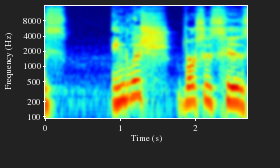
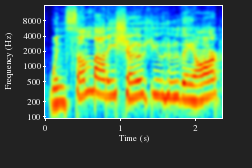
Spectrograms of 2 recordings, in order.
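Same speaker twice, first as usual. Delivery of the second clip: mocking Dana's line; 3 semitones higher than usual. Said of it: "why don't you put that quote up".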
